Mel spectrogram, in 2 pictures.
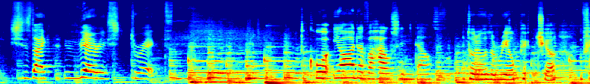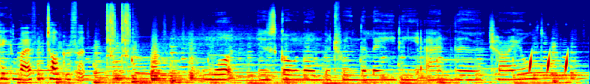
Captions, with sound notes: She's like, very strict. [Upbeat music plays] 'The Courtyard of a House in Delft'. I thought it was a real picture taken by a photographer. [SFX Camera shutter clicking] What is going on between the lady and the child?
